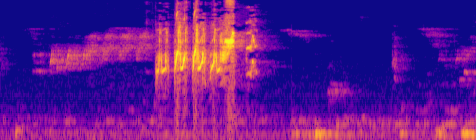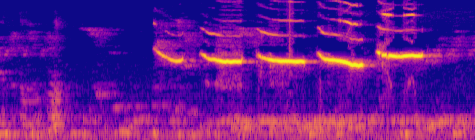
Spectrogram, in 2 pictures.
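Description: A Javan tesia gives a harsh, scratchy burst, then a run of high, clear whistles with quick downward slurs, about five notes in two seconds over faint low rumbling.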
